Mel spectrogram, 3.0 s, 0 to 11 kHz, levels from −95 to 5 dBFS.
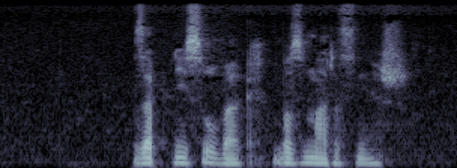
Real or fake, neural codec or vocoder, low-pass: real; none; 9.9 kHz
